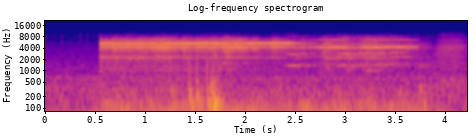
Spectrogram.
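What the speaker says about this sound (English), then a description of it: "I'd always wanted to stop a train, and now was my chance." A train brakes to a stop in the Broken Sword adventure game with a piercing, high metallic wheel squeal. It cuts in abruptly after a brief quiet moment and holds steady for several seconds before fading and flickering.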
